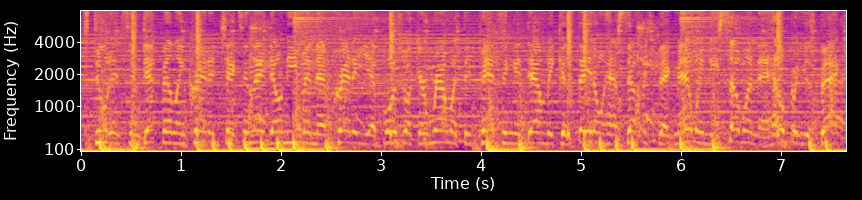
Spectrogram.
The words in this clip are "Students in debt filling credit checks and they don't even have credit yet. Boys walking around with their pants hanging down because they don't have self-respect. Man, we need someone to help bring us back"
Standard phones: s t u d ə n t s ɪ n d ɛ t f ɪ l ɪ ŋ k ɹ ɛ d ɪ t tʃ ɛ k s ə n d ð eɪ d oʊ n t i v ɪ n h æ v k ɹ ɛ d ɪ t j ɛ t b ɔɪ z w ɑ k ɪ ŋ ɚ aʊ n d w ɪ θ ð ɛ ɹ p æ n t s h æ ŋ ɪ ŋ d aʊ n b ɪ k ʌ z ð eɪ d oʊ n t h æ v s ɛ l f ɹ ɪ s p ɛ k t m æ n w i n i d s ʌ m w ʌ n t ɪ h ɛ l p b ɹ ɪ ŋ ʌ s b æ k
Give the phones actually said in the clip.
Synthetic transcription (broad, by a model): s t u d n t s ɪ n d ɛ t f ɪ l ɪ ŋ k ɹ ɛ d ɪ t tʃ ɛ k s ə n ð eɪ d oʊ n t i v ɪ n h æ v k ɹ ɛ d ɪ t j ɛ t b ɔɪ z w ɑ k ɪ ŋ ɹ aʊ n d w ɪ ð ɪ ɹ p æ n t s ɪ ŋ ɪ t d aʊ n b ɪ k ʌ z ð eɪ d oʊ n t h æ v s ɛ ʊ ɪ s b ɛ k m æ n w i n i d s ʌ m w ʌ n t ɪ h ɛ l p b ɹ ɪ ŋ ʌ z b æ k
